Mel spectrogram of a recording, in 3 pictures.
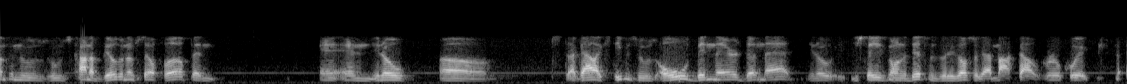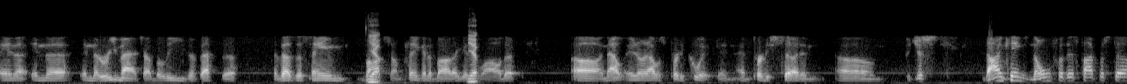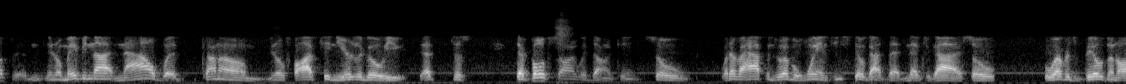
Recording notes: We then go to the phones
